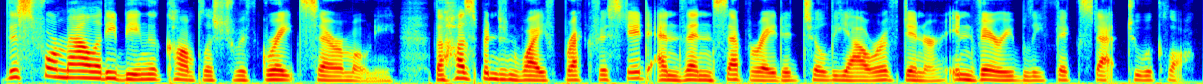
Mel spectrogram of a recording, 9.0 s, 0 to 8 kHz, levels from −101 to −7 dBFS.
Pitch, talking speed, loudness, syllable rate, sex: 165 Hz, 165 wpm, -20 LUFS, 5.4 syllables/s, female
